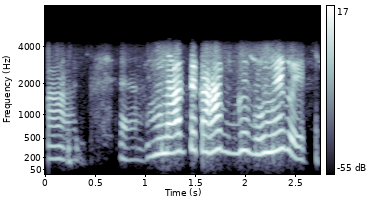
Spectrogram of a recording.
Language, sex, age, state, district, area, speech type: Hindi, female, 30-45, Uttar Pradesh, Prayagraj, urban, conversation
